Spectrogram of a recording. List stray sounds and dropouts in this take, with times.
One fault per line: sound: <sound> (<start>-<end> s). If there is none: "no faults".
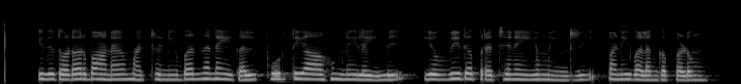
no faults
